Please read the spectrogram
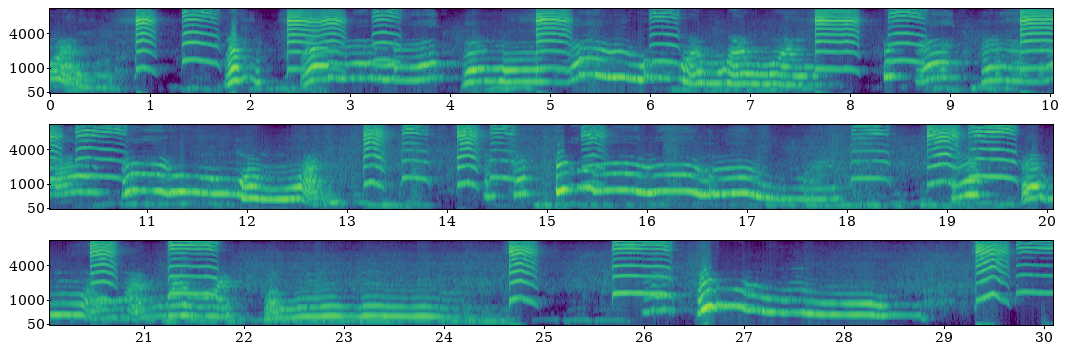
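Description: Siberian husky howling along in long, wavering, rising-and-falling notes to a rubber hamburger squeaky toy. The toy is squeezed again and again in short, sharp squeaks.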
